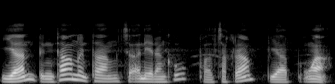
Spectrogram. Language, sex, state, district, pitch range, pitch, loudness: Garo, male, Meghalaya, West Garo Hills, 120-190 Hz, 135 Hz, -20 LUFS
